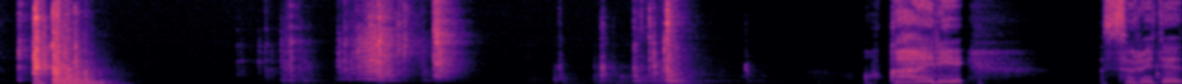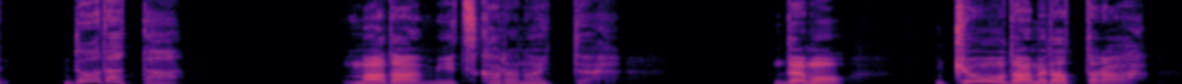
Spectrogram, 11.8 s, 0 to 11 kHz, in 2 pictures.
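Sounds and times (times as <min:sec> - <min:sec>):
front door shutting with a heavy thud: 0:00.2 - 0:00.7
metallic clicks and rattles of front door lock being turned: 0:01.2 - 0:03.8
speech: 0:04.4 - 0:06.9, 0:07.6 - 0:09.0, 0:09.8 - 0:11.7.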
